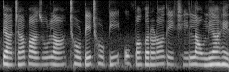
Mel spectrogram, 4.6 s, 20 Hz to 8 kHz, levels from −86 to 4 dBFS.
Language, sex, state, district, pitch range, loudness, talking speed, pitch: Marathi, female, Maharashtra, Nagpur, 245-260 Hz, -21 LUFS, 90 wpm, 250 Hz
